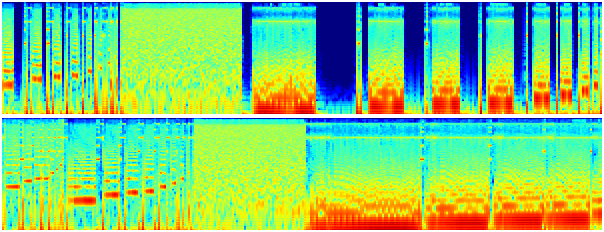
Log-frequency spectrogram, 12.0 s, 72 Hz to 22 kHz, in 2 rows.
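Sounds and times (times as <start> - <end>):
loud hiss: 7.9 - 9.0.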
